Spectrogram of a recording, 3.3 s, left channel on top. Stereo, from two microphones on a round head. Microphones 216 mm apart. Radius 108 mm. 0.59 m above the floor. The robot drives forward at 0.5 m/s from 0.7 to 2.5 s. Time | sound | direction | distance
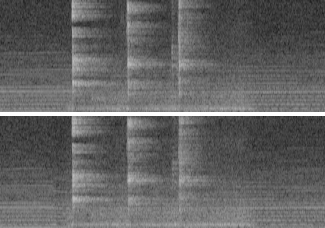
0.7 | chewing | 15° left (ahead or behind) | 0.8 m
